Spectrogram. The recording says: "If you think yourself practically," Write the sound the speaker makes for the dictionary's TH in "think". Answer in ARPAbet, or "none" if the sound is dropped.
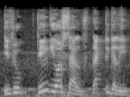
T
